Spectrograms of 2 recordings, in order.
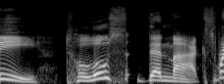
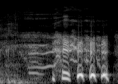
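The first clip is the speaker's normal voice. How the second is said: high laugh. Real, not acted. Laughing at his own joke.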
